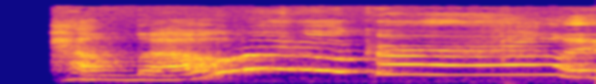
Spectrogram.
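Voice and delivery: very high, shrill, swooping sing-song witch voice. Retelling how a babysitter snuck up with a book, in a witchy voice. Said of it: "in this witchy voice".

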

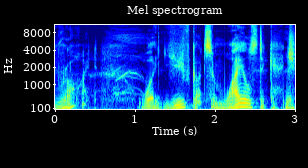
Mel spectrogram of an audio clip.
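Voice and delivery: flat deadpan voice. Retelling how a man answered a bearded interviewee, retelling a deadpan line. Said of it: "completely deadpan".

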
